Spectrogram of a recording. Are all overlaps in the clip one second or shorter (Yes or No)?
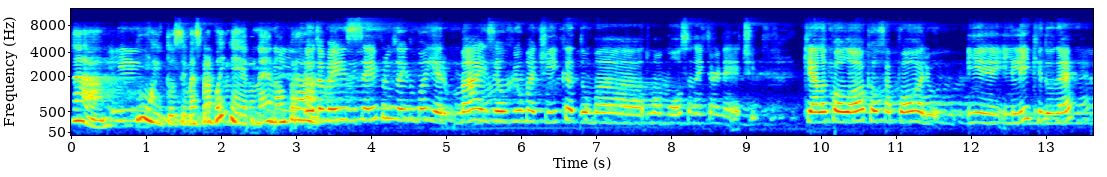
Yes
